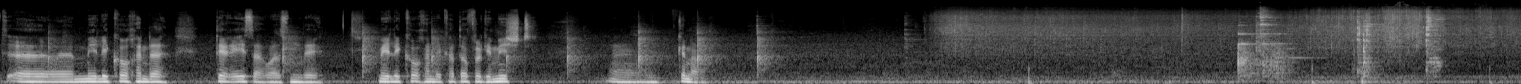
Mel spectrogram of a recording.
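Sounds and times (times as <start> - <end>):
speech: 0.0 - 5.4, 6.1 - 7.2
carrots tossed in butter with pepper sizzling in a pan: 9.2 - 15.2.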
